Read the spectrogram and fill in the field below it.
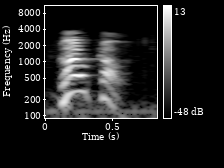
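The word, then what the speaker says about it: Glo-Coat: is pronounced rodeo and glo hyphen c-o-a-t is pronounced glow coat oh mr wilcox hi harpal what you doing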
